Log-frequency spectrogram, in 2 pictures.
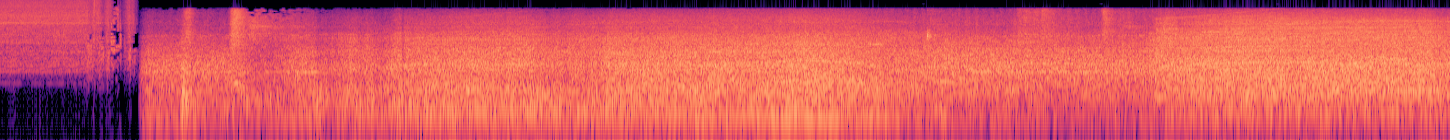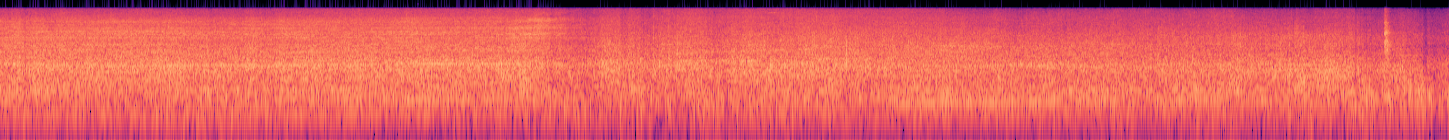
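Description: Semi-truck tractor's diesel engine running as it manoeuvres and backs a trailer into a slot, growing louder about twelve seconds in. A short sharp sound stands out near the end. The sound drops out for about a second at the very start.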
